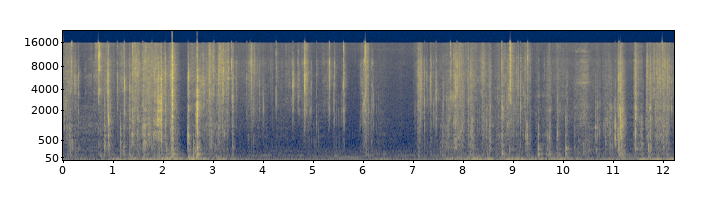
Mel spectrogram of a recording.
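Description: Hands rummaging through a box of spare Swiss Army knife parts: crinkling and rustling with many sharp clicks and knocks, loudest about two to three seconds in, with a quieter stretch in the middle.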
